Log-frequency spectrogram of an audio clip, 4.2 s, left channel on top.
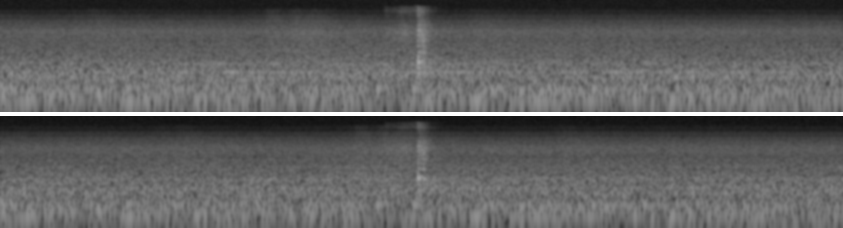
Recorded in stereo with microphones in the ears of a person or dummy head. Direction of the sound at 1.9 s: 10° left (ahead or behind).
